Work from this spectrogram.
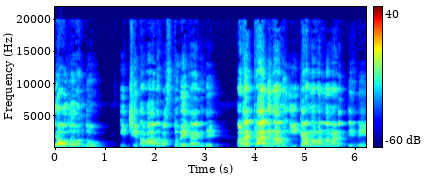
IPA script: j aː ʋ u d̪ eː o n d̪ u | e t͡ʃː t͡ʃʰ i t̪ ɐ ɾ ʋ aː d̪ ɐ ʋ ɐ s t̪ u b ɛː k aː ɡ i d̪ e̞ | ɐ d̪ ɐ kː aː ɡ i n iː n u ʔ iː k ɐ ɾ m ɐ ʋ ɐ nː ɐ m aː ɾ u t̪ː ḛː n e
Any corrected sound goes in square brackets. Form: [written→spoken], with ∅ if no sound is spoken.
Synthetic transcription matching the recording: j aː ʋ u d̪ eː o n d̪ u | [e→i] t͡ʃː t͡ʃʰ i t̪ ɐ [ɾ→∅] ʋ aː d̪ ɐ ʋ ɐ s t̪ u b ɛː k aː ɡ i d̪ e̞ | ɐ d̪ ɐ kː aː ɡ i n [iː→aː] n u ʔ iː k ɐ ɾ m ɐ ʋ ɐ nː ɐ m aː [ɾ→ɽ] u t̪ː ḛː n e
